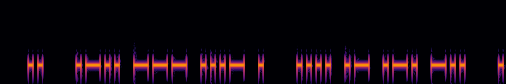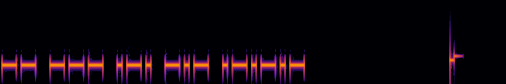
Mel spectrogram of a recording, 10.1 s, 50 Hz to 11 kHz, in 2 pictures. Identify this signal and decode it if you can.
Morse code, heard as a keyed tone, about 25 wpm, 700 Hz. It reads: I LOVE HARD WORK.
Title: Sentences from Top 1000 Words - Review Part 1 - 25wpm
